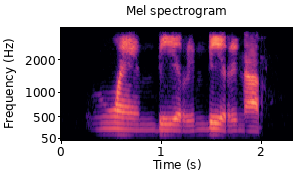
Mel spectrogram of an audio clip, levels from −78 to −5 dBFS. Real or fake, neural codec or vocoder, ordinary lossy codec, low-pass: real; none; none; 3.6 kHz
